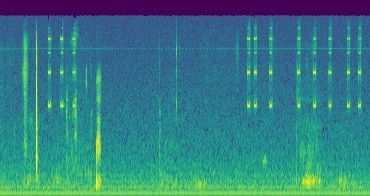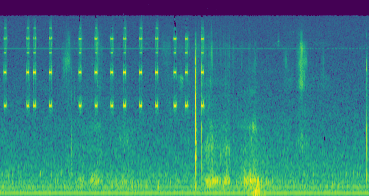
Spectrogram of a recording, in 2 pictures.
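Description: Handheld RF and EMF meter beeping as it registers a field: short high-pitched beeps, about three a second in uneven runs, from about five seconds in until about eleven seconds. Faint handling clicks and knocks come before the beeping, and a dull thump near the end.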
